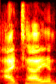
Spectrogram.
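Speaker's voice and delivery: "Italian" with a long "eye" at the start; own pronunciation. Real, not acted. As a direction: say "Italian" as eye-TAL-yun. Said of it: "and I still say Italian".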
